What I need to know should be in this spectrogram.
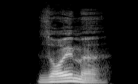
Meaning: nominative/accusative/genitive plural of Saum
- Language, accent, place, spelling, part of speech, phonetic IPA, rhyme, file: German, Germany, Berlin, Säume, noun, [ˈzɔɪ̯mə], -ɔɪ̯mə, De-Säume.ogg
